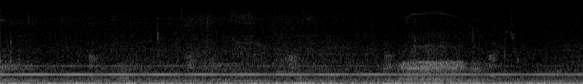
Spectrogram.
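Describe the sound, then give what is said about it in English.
A meditation bell's ringing tone holds steady and unbroken throughout, a clear sustained pitch over a soft low hum, with a faint brief rising chirp and a short murmur late on. “Follow the sound of the bell inwards.”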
